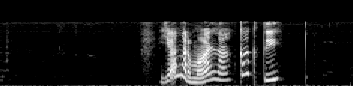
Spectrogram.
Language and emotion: Russian, positive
